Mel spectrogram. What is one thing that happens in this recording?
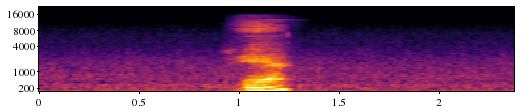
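A man says a single word quietly, close by.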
